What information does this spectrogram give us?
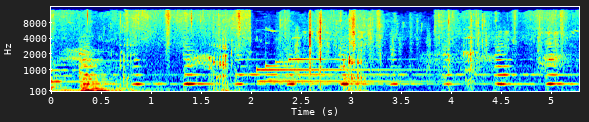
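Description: Grunts and snorts from a white pig with black markings, led by an old man over leaf-strewn ground in woodland. A few short grunts come at irregular intervals, with steady tones running underneath.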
